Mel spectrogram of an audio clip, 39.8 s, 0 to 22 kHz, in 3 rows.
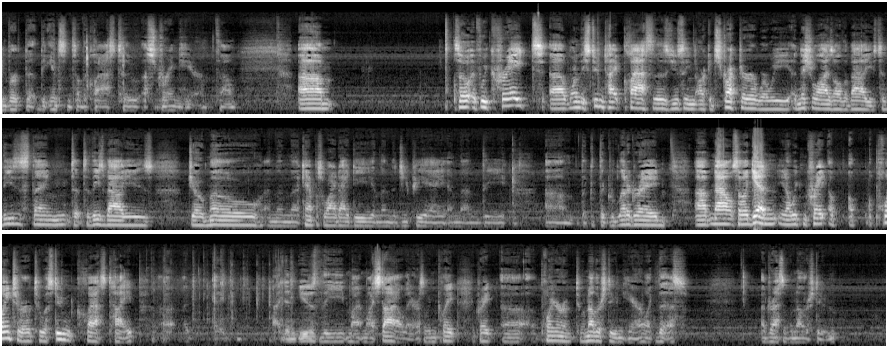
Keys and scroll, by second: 21.1 F10, 29.8 BackSpace, 30.8 Right, 30.9 space.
